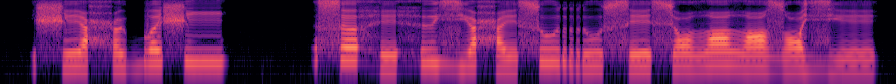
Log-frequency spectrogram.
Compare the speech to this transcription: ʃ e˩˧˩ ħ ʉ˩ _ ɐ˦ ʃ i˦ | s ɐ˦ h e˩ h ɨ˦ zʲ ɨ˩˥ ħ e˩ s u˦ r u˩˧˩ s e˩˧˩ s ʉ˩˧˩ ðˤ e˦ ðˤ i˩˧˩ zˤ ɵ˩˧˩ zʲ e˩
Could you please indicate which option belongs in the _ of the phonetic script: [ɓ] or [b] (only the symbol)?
b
